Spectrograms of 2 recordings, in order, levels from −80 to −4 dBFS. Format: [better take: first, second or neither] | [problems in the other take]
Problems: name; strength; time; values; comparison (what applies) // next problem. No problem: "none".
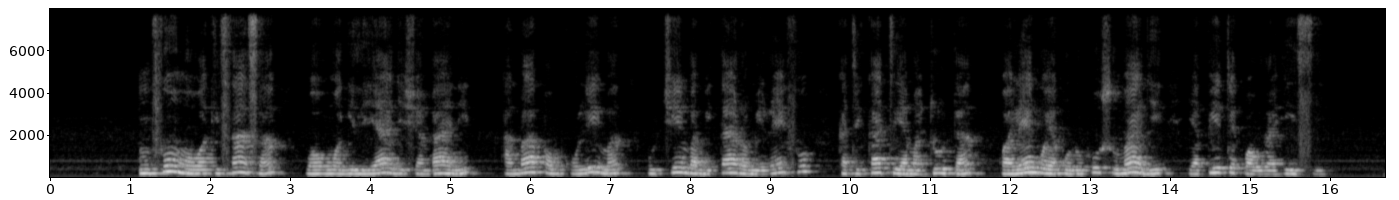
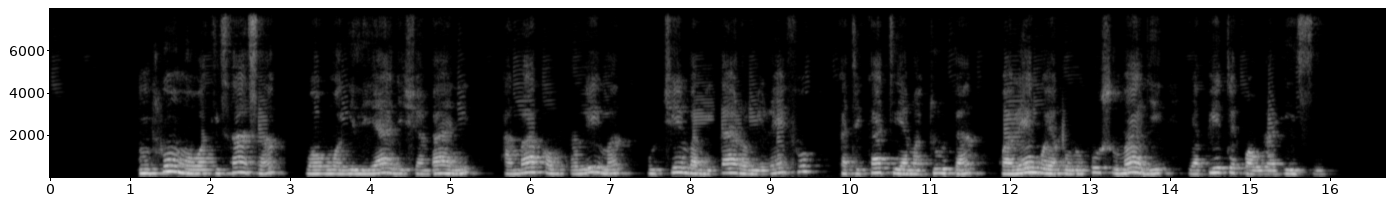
first | noise reduction (neural mask model Resemble Enhance denoiser)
